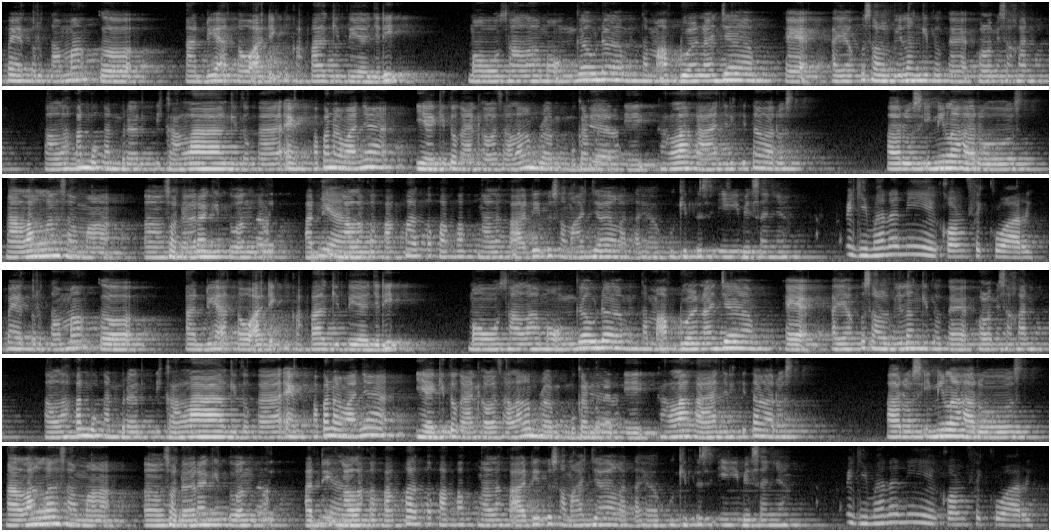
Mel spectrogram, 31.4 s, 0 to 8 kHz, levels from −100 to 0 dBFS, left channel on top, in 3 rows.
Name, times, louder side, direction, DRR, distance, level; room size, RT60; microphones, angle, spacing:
voice 1, 0.1-1.3 1.8-3.9 4.7-10.3 10.9-14.3 14.6-18.4 19.3-20.6 21.0-22.0 22.4-23.5 24.0-28.8, equal, 30° right, 2 dB, 2.9 m, -24 dB
voice 2, 16.3-16.7 23.5-23.7 24.1-24.5 28.1-28.2 29.4-31.3, left 5 dB, 90° left, 16 dB, 0.8 m, -30 dB
28.0 x 14.5 x 9.6 m, 1.1 s
head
